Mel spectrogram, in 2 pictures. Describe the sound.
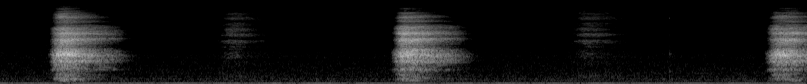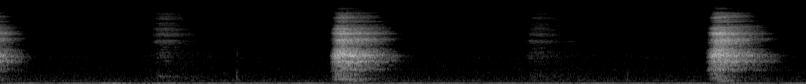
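Slow breathing in through the nose and then out, in a calm, even rhythm: five strong, airy breaths about four seconds apart, with fainter breaths between them.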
